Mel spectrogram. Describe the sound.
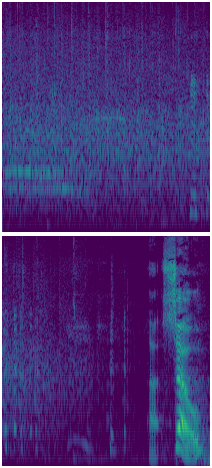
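An audience claps steadily for several seconds, a dense wash of applause that gradually thins and fades out, and then someone starts speaking loudly and close by.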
